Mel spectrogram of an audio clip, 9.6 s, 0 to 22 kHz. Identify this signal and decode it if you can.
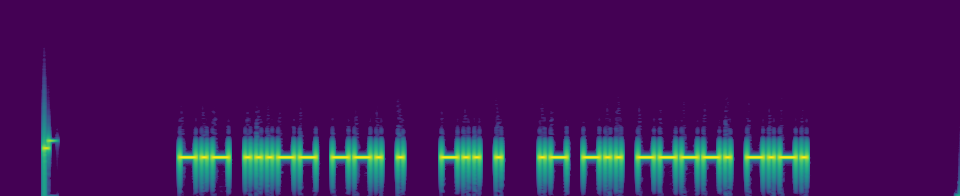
Morse code, heard as a keyed tone, about 21 wpm, 700 Hz. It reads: K3GE DE AD9C
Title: USA Callsign DE Callsign - 4 Characters - 22wpm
